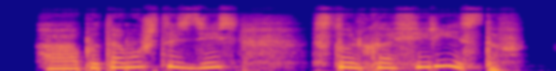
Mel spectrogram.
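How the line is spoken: Sigh. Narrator (Russian): вздохнула Людмила

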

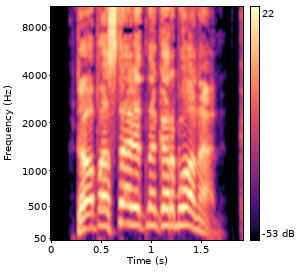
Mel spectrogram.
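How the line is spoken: A gladiator shouting. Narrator (Russian): крикнул кто-то из гладиаторов

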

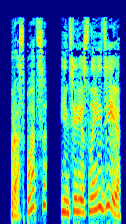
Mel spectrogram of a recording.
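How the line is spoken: Joyless laughing. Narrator (Russian): расхохотался Максим, но смех его был невеселым

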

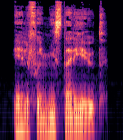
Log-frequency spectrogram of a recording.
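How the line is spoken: Smiling through tears. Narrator (Russian): Сквозь слезы улыбнулась Алена

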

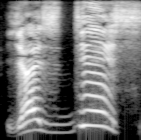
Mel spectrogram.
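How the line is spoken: Shout. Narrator (Russian): закричала она

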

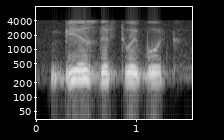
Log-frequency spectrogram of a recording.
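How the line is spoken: Calm statement. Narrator (Russian): спокойно констатировала Ольга

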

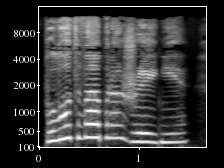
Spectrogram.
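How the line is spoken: Cheerful. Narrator (Russian): весело продолжила она

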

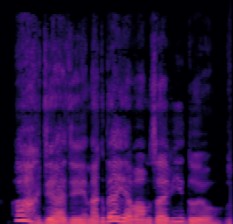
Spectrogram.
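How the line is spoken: Sigh. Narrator (Russian): вздохнула Амалия

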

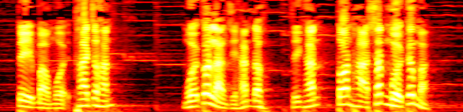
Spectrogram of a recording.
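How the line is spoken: Furious, raised voice. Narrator (Vietnamese): Lục Vũ lệnh chủ trợn tròn mắt, bắn hung quang ngời ngời như lửa phừng, cao giọng

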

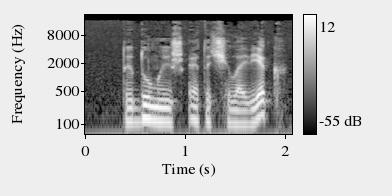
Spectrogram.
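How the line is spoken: Plain. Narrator (Russian): спросила Шершова

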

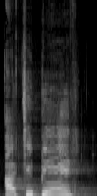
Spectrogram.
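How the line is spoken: Excited shout. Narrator (Russian): закричал Легран в необыкновенном волнении

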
